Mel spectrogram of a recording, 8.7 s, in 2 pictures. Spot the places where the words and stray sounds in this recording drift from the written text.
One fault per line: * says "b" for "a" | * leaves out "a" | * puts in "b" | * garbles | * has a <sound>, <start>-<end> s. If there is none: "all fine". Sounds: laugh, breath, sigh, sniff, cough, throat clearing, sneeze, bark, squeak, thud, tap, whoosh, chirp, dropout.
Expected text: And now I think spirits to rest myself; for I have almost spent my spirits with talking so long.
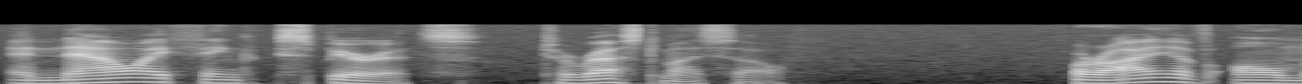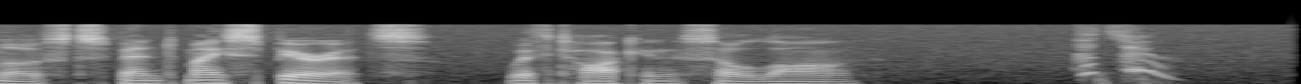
* has a sneeze, 7.9-8.3 s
